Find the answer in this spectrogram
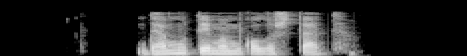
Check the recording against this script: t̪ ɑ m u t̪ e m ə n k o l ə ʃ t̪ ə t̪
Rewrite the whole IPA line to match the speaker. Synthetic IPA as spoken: d̪ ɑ m u t̪ e m ə m k o l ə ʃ t̪ ɑ t̪

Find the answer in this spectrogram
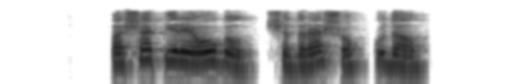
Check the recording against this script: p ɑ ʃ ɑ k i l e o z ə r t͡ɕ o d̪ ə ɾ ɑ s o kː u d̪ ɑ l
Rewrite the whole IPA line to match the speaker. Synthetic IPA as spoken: p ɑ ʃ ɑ p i ɾ e o ɣ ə l t͡ɕ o d̪ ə ɾ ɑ ʃ o kː u d̪ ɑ l

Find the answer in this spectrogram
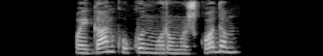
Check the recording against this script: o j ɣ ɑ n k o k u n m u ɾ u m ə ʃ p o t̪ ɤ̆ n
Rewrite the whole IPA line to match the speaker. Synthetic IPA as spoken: o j ɣ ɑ n k u k u n m u ɾ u m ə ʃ k o d̪ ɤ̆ m

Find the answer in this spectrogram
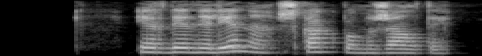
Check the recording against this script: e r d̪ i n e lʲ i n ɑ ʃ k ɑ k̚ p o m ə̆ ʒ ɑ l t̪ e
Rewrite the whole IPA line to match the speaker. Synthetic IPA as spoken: e r d̪ e n e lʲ e n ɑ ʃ k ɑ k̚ p o m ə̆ ʒ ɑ l t̪ e

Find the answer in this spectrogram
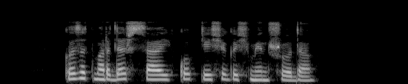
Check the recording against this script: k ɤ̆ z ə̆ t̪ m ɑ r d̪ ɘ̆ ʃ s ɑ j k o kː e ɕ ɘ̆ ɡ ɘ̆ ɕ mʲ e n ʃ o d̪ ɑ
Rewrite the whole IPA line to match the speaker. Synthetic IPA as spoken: k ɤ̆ z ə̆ t̪ m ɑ r d̪ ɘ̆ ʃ s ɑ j k o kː e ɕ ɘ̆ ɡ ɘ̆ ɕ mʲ e n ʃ o d̪ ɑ

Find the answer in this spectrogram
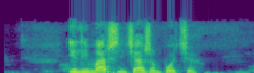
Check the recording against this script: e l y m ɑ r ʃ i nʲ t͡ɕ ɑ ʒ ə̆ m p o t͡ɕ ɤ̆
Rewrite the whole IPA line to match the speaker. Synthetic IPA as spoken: i l i m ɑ r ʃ i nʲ t͡ɕ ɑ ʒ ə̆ m p o t͡ɕ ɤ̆

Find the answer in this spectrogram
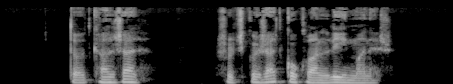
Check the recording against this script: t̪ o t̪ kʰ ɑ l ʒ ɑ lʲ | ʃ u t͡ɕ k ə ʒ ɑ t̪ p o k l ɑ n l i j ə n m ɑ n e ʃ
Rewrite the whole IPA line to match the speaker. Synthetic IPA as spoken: t̪ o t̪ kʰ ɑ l ʒ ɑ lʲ | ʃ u t͡ɕ k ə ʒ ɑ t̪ k o k l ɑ n l i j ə n m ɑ n e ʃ

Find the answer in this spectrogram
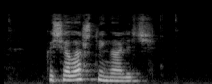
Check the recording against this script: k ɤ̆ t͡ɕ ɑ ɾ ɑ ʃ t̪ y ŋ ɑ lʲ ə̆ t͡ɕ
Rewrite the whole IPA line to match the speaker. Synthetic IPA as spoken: k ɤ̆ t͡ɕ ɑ l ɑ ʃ t̪ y ŋ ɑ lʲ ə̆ t͡ɕ

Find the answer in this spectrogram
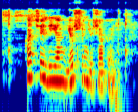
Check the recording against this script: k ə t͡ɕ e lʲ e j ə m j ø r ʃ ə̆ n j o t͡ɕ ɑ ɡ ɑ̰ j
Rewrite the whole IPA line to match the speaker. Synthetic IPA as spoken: k ɑ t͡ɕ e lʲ i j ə n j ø r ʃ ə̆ n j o t͡ɕ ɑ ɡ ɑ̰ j

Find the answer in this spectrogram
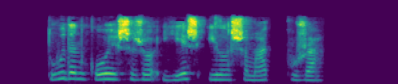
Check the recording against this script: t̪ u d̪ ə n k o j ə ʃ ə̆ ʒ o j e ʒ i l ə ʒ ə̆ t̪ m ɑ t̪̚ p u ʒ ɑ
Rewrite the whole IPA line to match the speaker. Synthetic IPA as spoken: t̪ u d̪ ə n k o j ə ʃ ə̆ ʒ o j e ʃ i l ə ʃ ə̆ m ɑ t̪̚ p u ʒ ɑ

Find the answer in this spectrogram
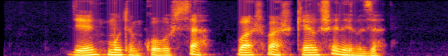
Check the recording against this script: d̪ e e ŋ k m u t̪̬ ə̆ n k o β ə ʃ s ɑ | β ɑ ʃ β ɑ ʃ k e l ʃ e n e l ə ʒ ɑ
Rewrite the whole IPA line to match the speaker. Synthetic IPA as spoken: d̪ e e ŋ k m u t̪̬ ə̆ m k o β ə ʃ s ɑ | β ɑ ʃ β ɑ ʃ k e l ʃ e n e l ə z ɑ

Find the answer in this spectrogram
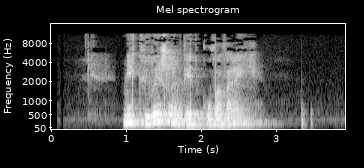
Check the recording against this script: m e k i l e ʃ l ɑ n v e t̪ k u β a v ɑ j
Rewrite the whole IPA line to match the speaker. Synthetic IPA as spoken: m e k y l e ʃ l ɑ n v e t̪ k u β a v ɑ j

